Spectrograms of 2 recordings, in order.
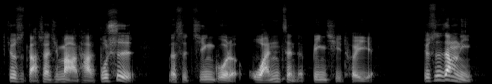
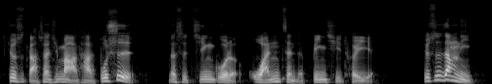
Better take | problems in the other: second | thin; somewhat; fading below 450 Hz

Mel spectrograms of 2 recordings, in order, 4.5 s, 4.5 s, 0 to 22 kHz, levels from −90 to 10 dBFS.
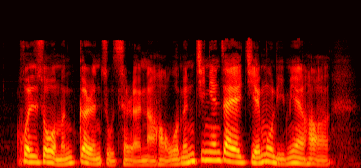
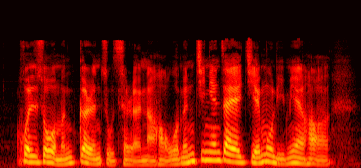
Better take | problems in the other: neither | garbled, watery; slightly; nothing above 8 kHz; the same in both

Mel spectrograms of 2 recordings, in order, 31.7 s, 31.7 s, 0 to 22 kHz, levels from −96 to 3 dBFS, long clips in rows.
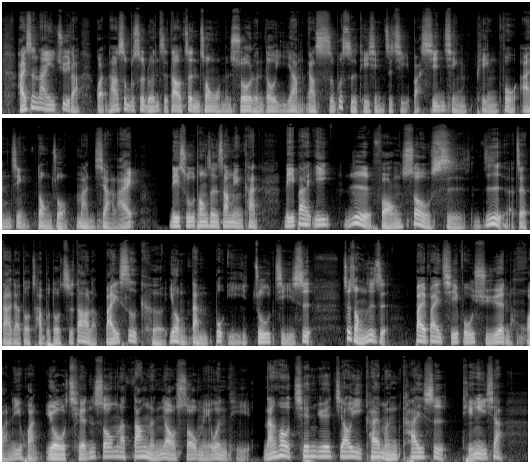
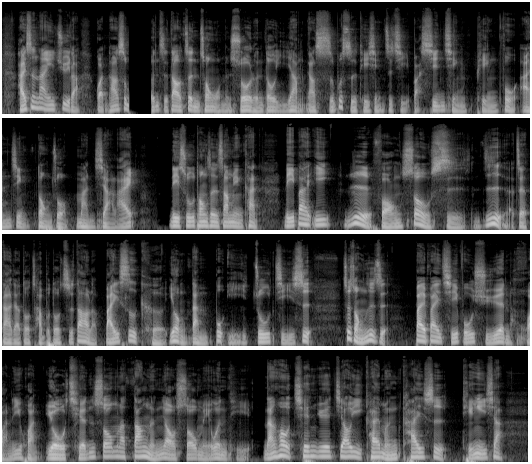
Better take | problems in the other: first | audio cutting out; at 2 s

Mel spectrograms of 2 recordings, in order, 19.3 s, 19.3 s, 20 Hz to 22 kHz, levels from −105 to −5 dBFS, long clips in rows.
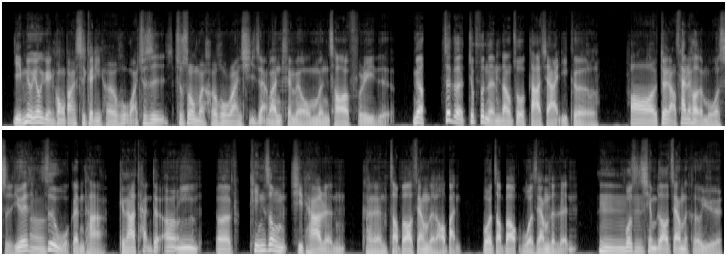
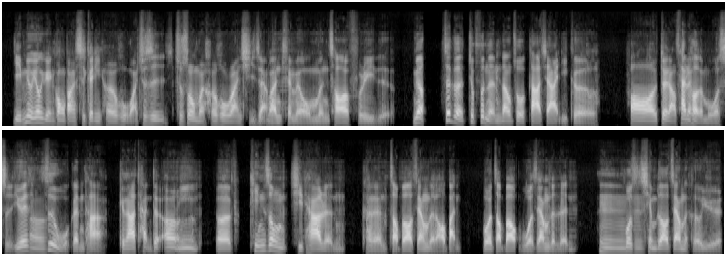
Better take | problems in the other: first | thin; very; fading below 750 Hz

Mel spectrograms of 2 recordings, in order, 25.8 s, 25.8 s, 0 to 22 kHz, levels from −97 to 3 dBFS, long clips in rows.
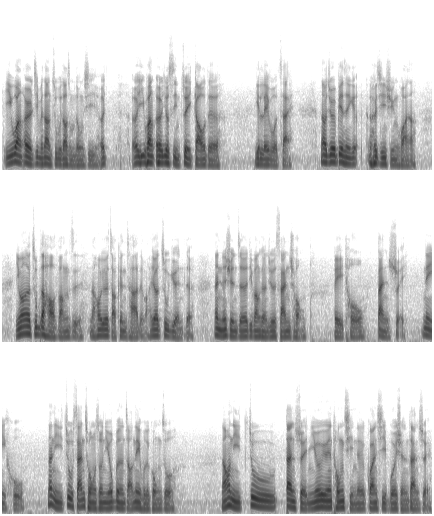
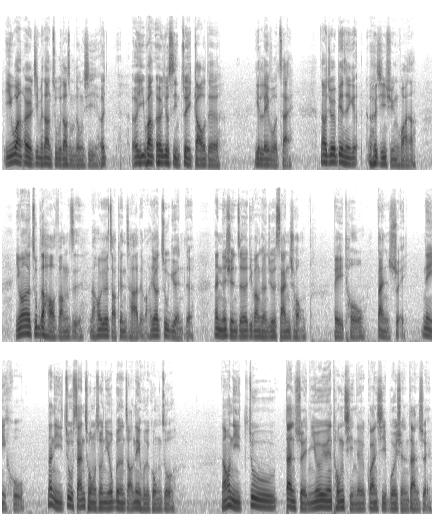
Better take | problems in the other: second | muffled; very; fading above 2 kHz

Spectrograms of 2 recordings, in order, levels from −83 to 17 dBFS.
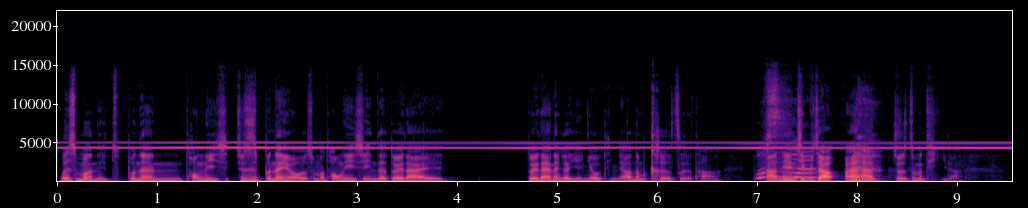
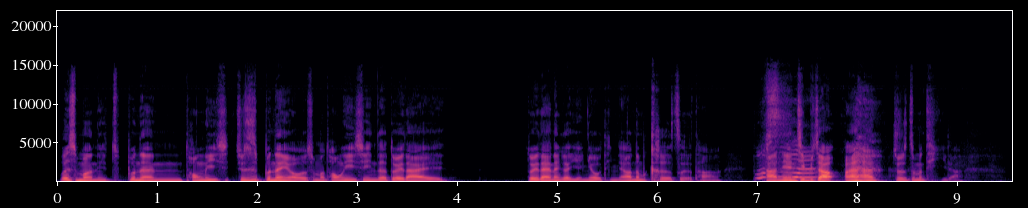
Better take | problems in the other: second | high-pitched whine; loud; throughout; 4.5 kHz, 9 dB below the speech

